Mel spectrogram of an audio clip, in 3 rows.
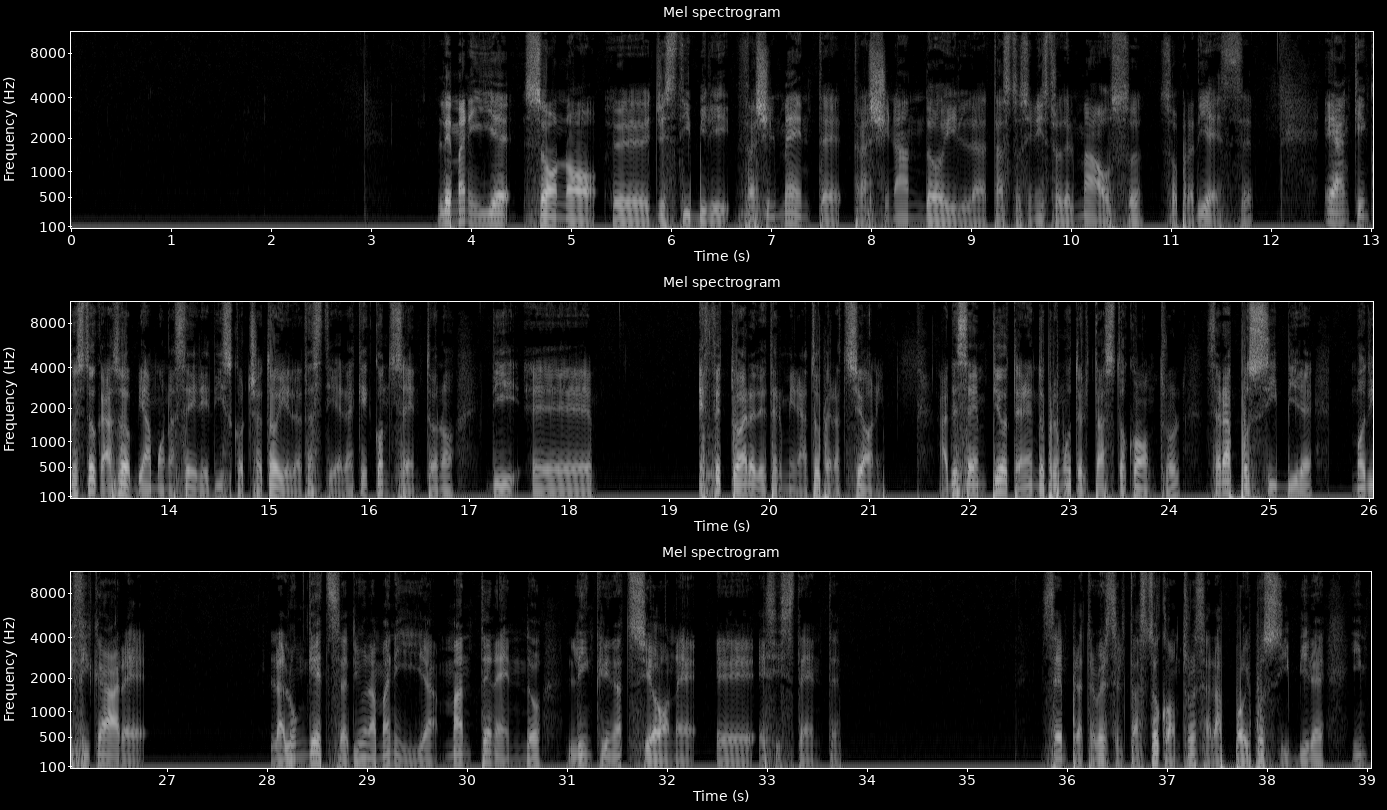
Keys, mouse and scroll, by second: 0.6-3.6 drag, 5.9-8.9 drag, 16.4-19.7 drag, 24.0-35.0 ctrl+drag, 35.9-39.0 ctrl+drag.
